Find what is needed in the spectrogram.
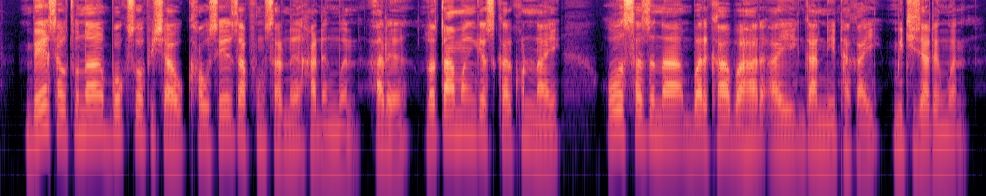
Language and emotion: Bodo, neutral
